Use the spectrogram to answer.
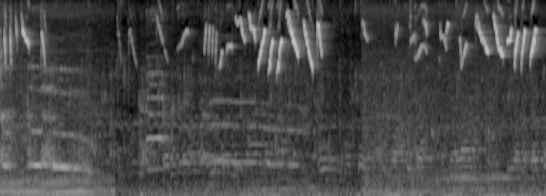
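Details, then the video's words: Oriental white-eye (pleci) song meant to stimulate other white-eyes into singing: very high twittering with quick downward-sweeping notes in fast bursts, broken by a short pause, over faint low hum and a few lower whistles. "Terapi Masteran Pleci agar cepat Bunyi gacor dan nembak materi, pleci gacor"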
